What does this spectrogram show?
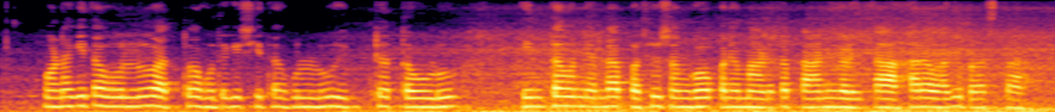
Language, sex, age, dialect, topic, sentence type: Kannada, male, 31-35, Dharwad Kannada, agriculture, statement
